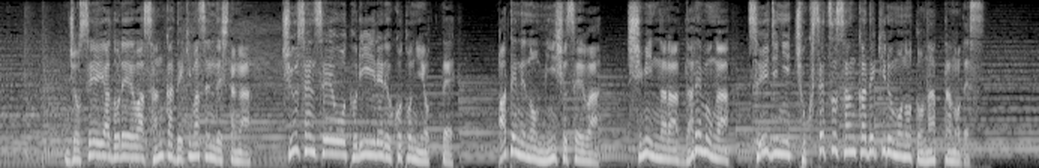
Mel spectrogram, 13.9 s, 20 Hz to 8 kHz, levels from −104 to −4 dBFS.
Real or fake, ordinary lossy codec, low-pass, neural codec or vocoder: real; none; none; none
